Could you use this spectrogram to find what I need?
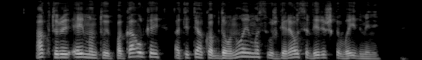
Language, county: Lithuanian, Vilnius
